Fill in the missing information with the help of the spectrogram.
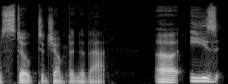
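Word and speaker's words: Ys: Y-S, apparently it's pronounced Ease.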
